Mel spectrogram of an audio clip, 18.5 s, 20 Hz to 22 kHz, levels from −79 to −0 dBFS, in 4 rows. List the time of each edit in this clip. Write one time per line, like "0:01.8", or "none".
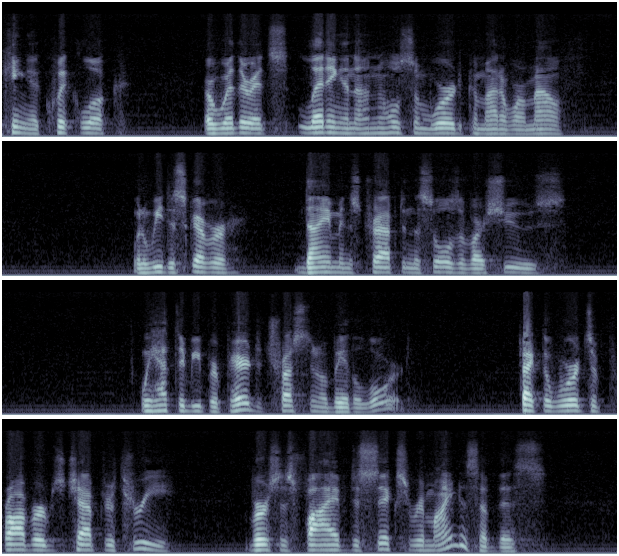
none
